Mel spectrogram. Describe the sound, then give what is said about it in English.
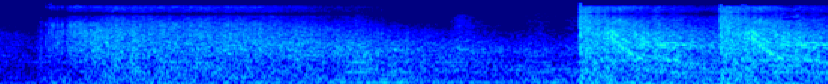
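Turret fire aimed at enemy ships in the video game Knights of the Old Republic: a dense, continuous roar of blasts, with a harsher, louder burst near the end. “We got one more to take out, one more ship to take out. And it flew right under where we could fire.”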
